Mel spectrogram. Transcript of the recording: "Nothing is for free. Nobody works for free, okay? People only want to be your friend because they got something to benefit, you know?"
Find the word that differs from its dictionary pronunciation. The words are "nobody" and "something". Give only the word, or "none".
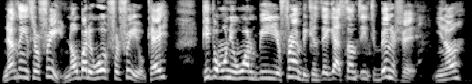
none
